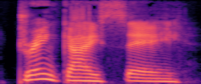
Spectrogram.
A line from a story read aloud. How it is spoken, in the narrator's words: shouted the monster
